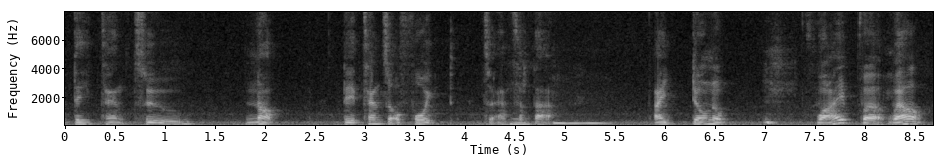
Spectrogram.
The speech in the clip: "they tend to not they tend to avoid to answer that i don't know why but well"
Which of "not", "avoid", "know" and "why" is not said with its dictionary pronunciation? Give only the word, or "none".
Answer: avoid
